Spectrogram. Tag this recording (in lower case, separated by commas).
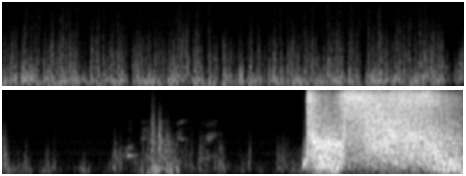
missile launch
